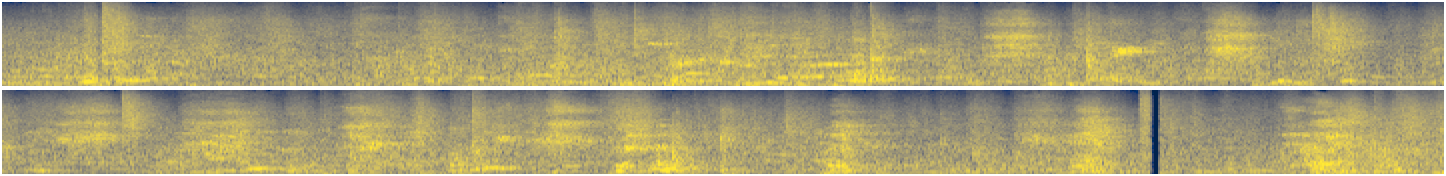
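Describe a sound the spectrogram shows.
Sumo wrestlers collide, with bare skin slapping on bare skin.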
